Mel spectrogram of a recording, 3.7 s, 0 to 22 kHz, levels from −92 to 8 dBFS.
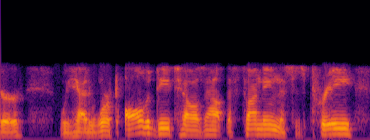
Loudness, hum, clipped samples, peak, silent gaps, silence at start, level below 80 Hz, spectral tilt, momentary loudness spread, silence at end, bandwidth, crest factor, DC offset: -20 LUFS; none; under 0.1%; -4 dBFS; none; 0 s; -48 dBFS; -10.5 dB/octave; 7 LU; 0.05 s; 4.1 kHz; 16 dB; under 0.1%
